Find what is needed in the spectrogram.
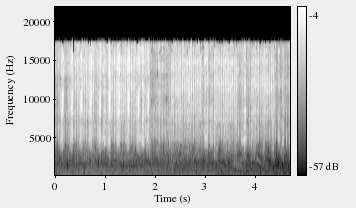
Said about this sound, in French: Ou bien juste buzzing insects. Des insectes qui bourdonnent. But how? Mais comment tu enregistres un insecte qui bourdonne? Just record them. Tu l'enregistres, c'est tout.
